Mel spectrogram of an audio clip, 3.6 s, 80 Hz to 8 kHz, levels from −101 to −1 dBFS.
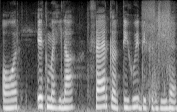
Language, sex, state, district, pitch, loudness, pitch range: Hindi, female, Chandigarh, Chandigarh, 200 Hz, -16 LUFS, 195-220 Hz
